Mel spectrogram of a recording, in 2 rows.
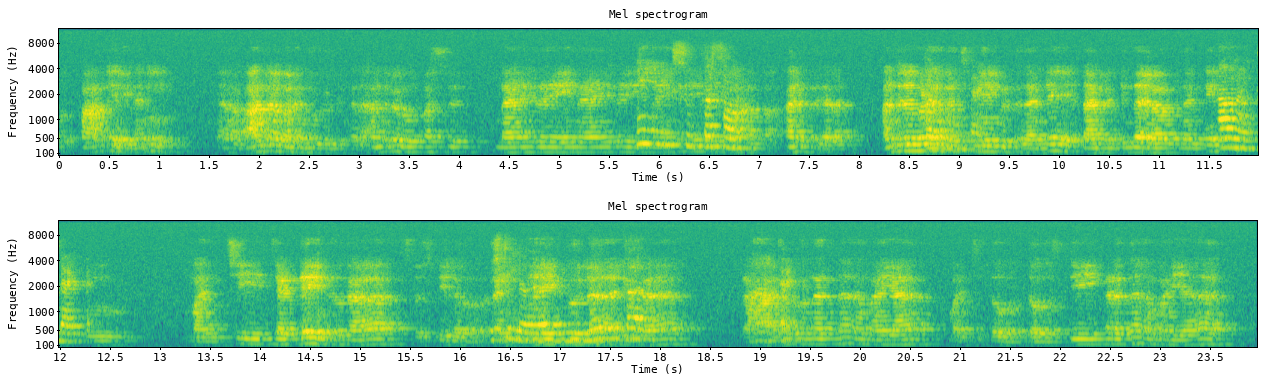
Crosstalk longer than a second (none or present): present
